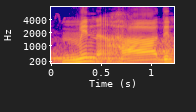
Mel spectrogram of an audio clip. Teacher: اس لیے کہ یہ نون ساکن ہے اور اس کے بعد ہا آ گیا ہے، اور انہوں نے بھی یہی بتایا ہے کہ نون ساکن کے بعد ہا آ جائے یعنی حلقی میں سے کوئی حرف آ جائے تو غنہ نہیں کریں گے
